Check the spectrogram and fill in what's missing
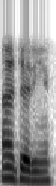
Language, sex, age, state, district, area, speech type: Tamil, male, 18-30, Tamil Nadu, Erode, rural, conversation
